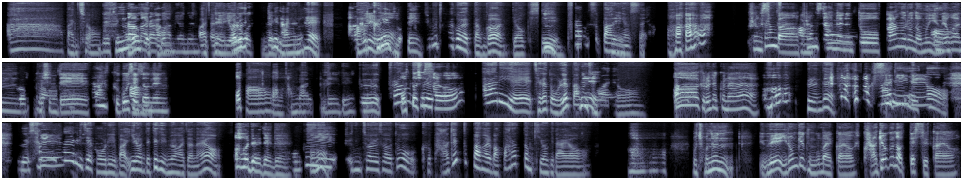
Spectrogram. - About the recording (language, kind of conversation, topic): Korean, podcast, 가장 인상 깊었던 현지 음식은 뭐였어요?
- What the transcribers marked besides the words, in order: distorted speech; other background noise; gasp; laugh; tapping; laugh; laughing while speaking: "빵순이 네. 네"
